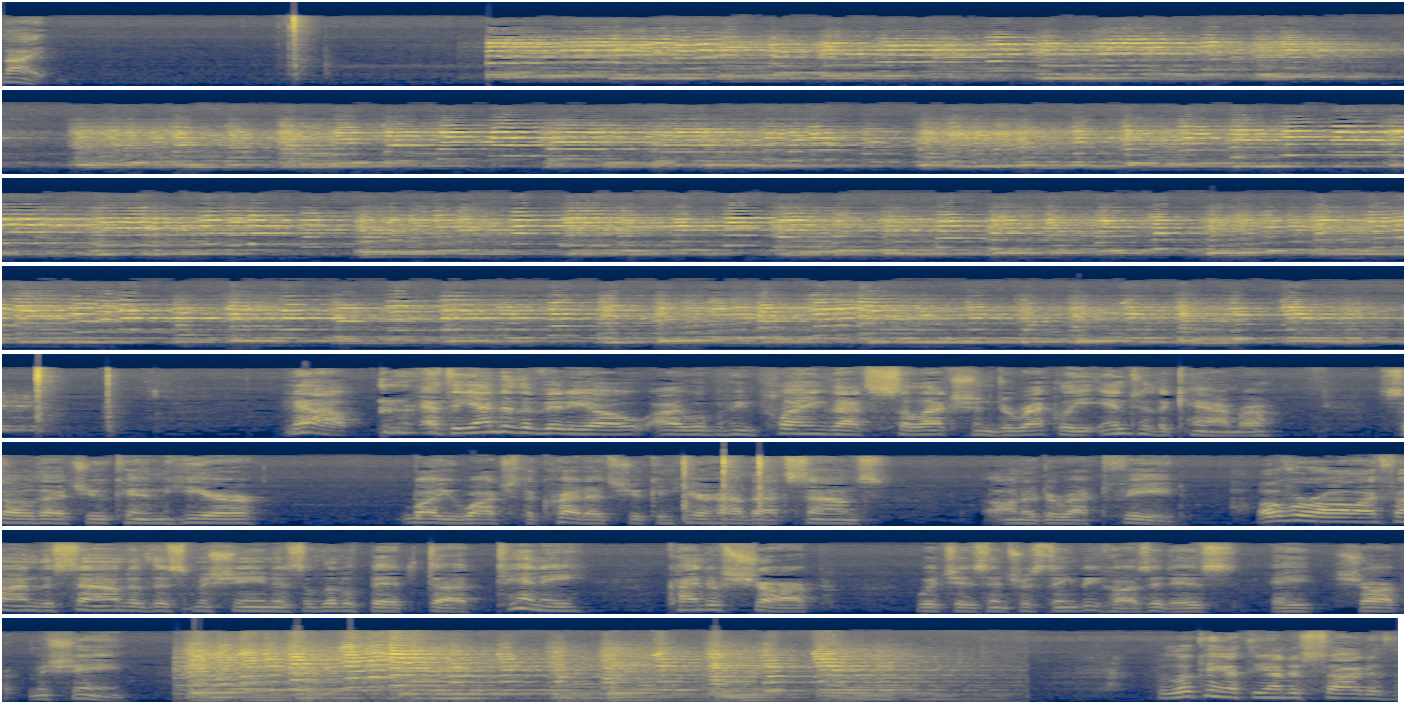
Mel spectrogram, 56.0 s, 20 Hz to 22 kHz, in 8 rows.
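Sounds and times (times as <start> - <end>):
violin music from small speaker: 2.3 - 28.2, 50.0 - 54.2.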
